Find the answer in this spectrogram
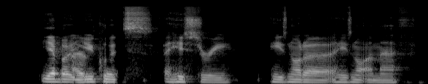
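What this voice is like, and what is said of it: Usual voice. Nothing is said of it.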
